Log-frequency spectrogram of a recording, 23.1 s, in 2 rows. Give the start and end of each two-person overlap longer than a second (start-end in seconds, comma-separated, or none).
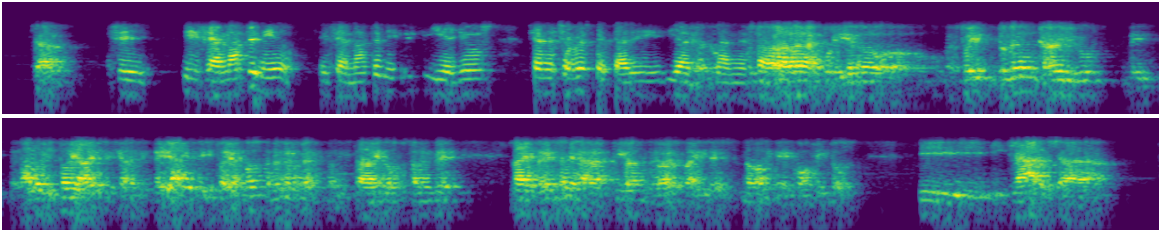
6.8-8.6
